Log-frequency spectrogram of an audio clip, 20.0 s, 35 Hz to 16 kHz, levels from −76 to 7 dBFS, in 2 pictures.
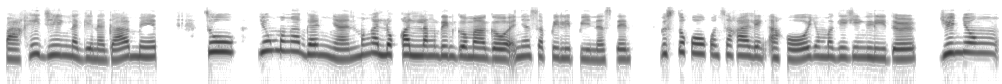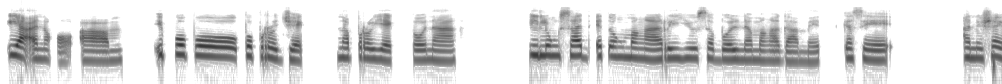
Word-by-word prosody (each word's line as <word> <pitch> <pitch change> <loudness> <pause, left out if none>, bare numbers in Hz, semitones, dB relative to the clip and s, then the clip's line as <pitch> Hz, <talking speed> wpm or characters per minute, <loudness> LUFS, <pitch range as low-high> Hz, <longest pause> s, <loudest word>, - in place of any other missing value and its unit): packaging 285 +5 -3
na 255 - -1
ginagamit. 235 +4 -2 0.4
So, 370 0 +4 0.2
yung 400 +3 0
mga 385 -3 0
gan'yan 265 -6 0
mga 320 0 +1
lokal 300 -1 +4
lang 280 -1 0
din 275 -1 -1
gumagawa 245 -4 +2
niyan 265 +3 -4
sa 260 - -4
Pilipinas 225 -4 -6
din 220 0 -2 0.2
gusto 325 +4 -2
ko 330 -1 +4
kung 305 -2 -6
sakaling 280 -3 -1
ako 235 -2 0
yung 265 0 -5
magiging 250 0 -4
leader 230 -2 0 0.2
yun 335 +6 +2
yung 350 -1 +1 0.3
iaano 255 -6 +5
ko, - - -5
um, 195 0 +1 0.3
ipopo 280 -5 +5
po 275 +4 +2
project 220 -6 -1 0.2
na 245 -1 -2
proyekto 210 -3 -1
na 195 -1 0 0.7
ilungsad 285 -3 +3
itong 270 -1 -1
mga 225 -3 +1
reusable 230 -2 -1
na 205 - -2
mga 200 -1 -3 0.2
gamit, 185 0 -9 0.2
kasi 220 -3 -1 0.8
ano 240 -1 -1
siya, 260 +2 +2
250 Hz, 135 wpm, -24 LUFS, 225-285 Hz, 0.8 s, iaano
